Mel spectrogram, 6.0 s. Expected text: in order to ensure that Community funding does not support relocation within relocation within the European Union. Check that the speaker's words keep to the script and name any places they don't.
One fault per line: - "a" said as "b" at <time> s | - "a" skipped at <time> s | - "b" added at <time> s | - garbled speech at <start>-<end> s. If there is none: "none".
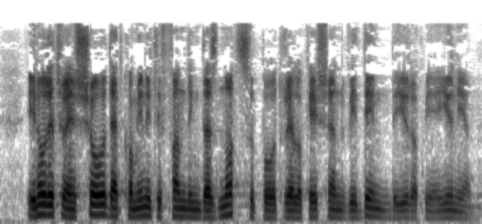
- "relocation within" skipped at 4.9 s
